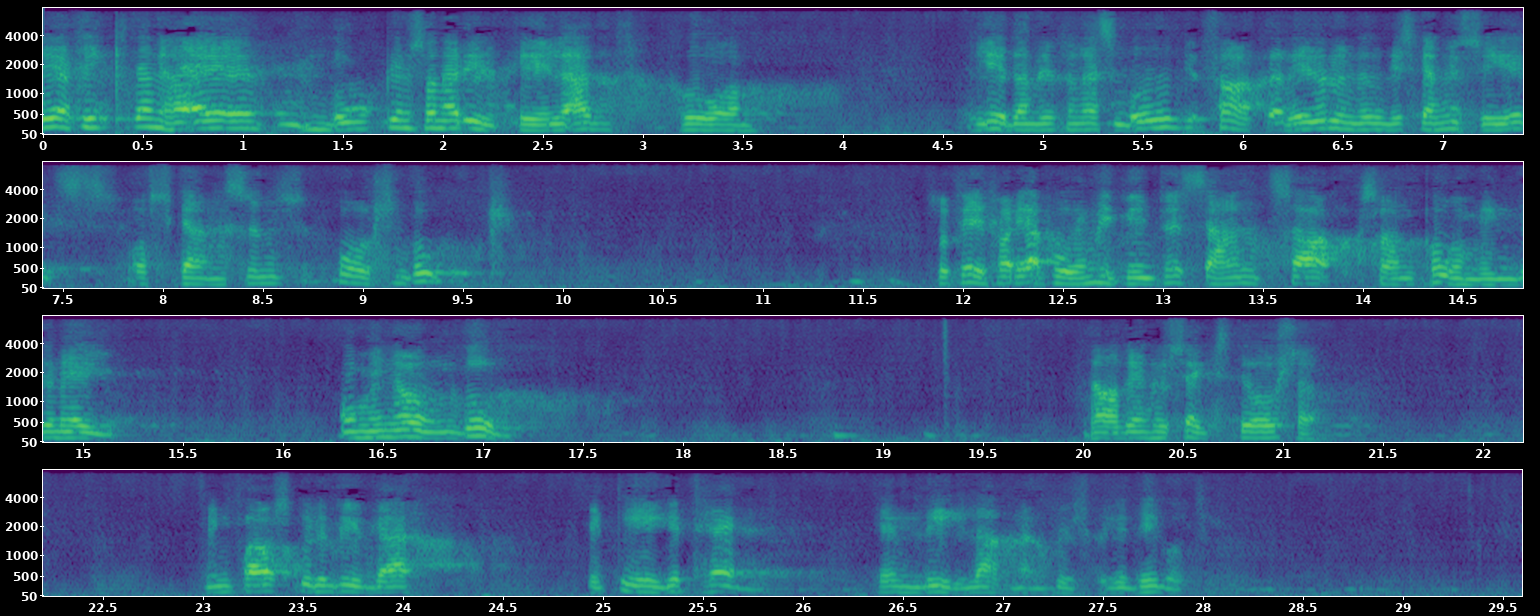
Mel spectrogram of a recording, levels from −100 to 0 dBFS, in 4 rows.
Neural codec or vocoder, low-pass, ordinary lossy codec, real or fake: codec, 16 kHz, 1 kbps, FreqCodec, smaller model; 7.2 kHz; MP3, 32 kbps; fake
